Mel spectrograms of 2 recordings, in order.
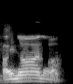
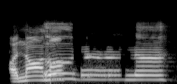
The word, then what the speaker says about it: Onana: How do you pronounce his name? Onana. Onana.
